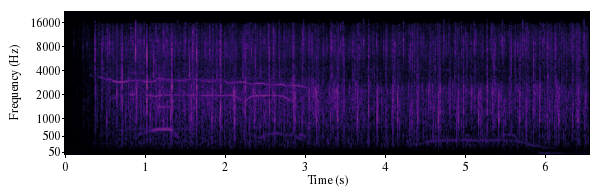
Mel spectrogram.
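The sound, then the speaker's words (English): An audience breaks into loud, steady applause for a stand-up comedian coming on, rolling on for several seconds, with a few voices whooping and cheering over the dense clapping. “Awful nice of y'all to give me applause before you even know if I'm funny or not.”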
